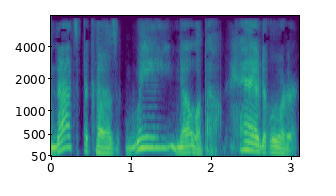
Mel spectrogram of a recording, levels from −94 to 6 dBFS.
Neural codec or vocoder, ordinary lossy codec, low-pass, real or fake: codec, 16 kHz, 1 kbps, FreqCodec, smaller model; MP3, 32 kbps; 7.2 kHz; fake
